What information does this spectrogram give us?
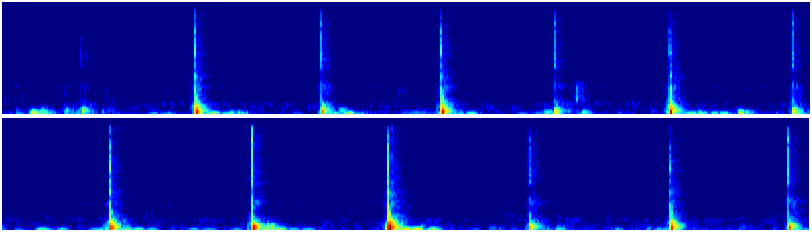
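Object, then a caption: Pine canvas stretcher bar. Long nails tap and scratch a solid pine bar of a wooden canvas stretcher frame held in both hands. Twelve sharp, dry taps ring out at a steady pace, each with a low woody thump and a short bright click. Soft scratching and rustling fill the gaps between them.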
